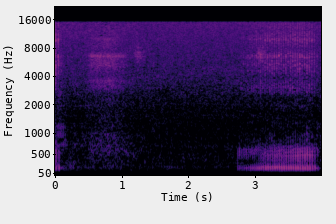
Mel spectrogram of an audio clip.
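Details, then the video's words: Bulldog named Bruce snoring away on a lazy Saturday afternoon; after a quiet stretch of soft breathing, a single rough, rattling snore rises near the end. "Snoring Bulldog"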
